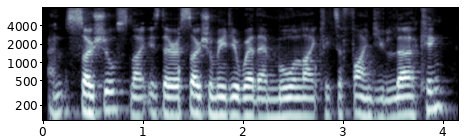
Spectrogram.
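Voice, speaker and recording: A man's voice: medium pitch, fairly even intonation, brisk. A man co-hosting a podcast, talking in a casual, conversational style. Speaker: podcast co-host and writer.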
